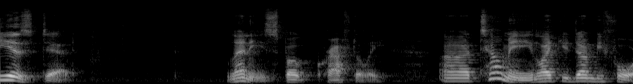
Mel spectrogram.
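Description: At 2.72 s a lost LE Audio frame briefly turns tones into a noisy smear, as the decoder refills the gap (which fits one 7.5 ms frame) with the previous spectrum under scrambled signs. On a spectrogram this is a thin vertical smudge where harmonic lines blur.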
